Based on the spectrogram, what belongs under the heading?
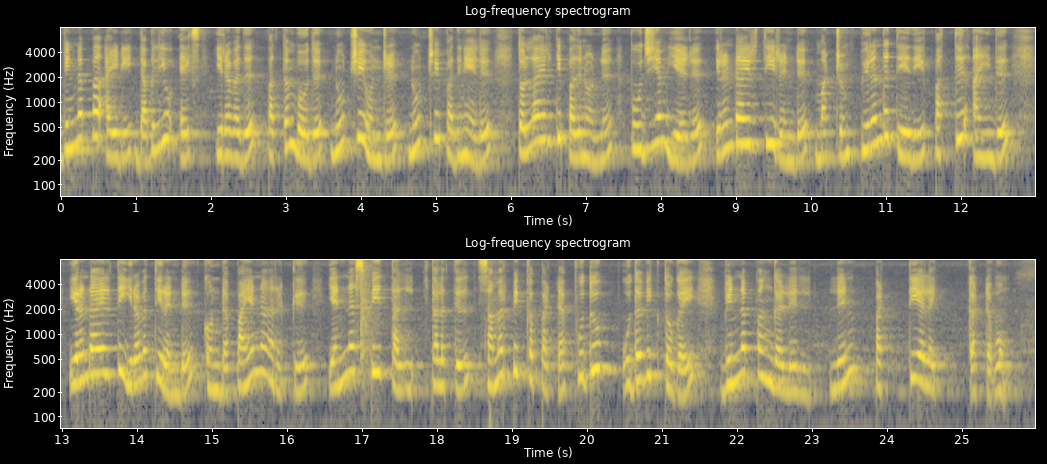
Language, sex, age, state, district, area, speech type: Tamil, female, 18-30, Tamil Nadu, Salem, urban, read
